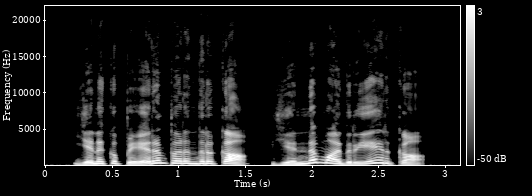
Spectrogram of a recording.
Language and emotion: Tamil, happy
